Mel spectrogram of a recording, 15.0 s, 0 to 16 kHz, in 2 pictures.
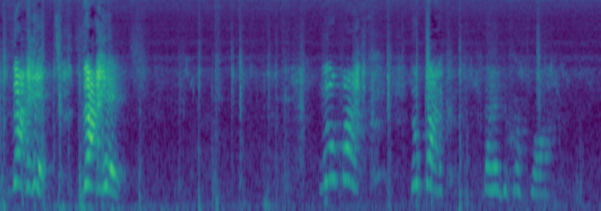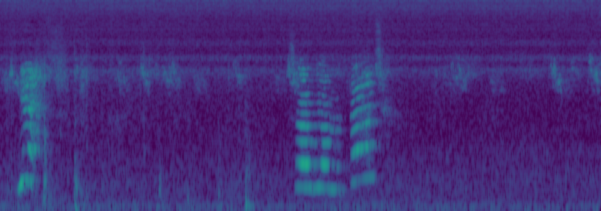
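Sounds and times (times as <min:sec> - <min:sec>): child calling out: 0:11.3 - 0:12.4.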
